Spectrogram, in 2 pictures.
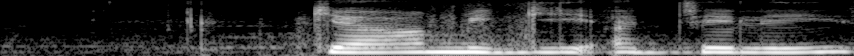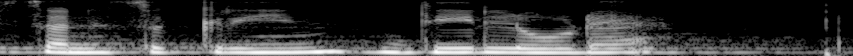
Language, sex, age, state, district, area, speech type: Dogri, female, 18-30, Jammu and Kashmir, Kathua, rural, read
